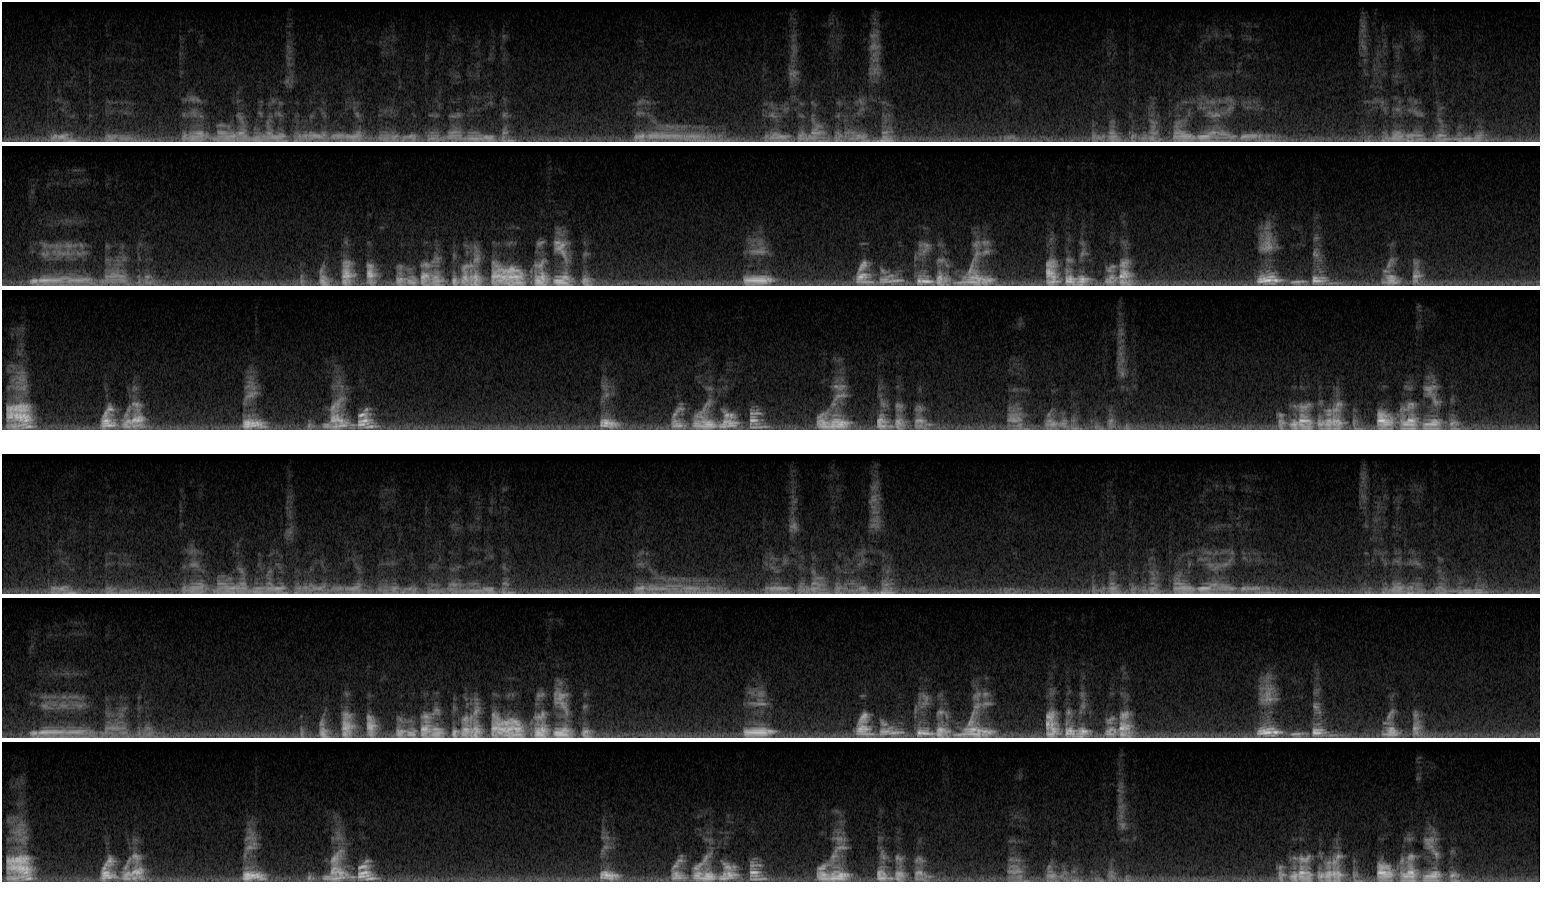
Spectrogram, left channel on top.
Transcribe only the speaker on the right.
Respuesta absolutamente correcta. Vamos con la siguiente. Eh, cuando un creeper muere antes de explotar, ¿qué ítem suelta? A, pólvora, B, slime ball, C, polvo de glowstone o D, enderpearls.
Completamente correcto. Vamos con la siguiente.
